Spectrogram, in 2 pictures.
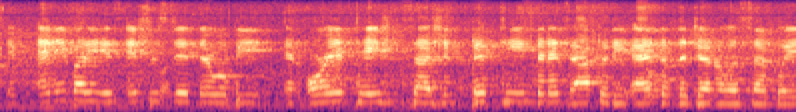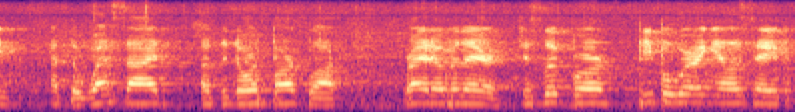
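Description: A man's voice: a little high, noisy background. A man from the police liaisons announcing a call for volunteers at an outdoor assembly. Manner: plain, repeats the announcement. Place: outdoor city park assembly. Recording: dull, echoey outdoor camera recording.

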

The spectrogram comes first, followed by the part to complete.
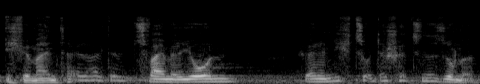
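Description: An actor playing a cynical, bitter old professor in a science fiction radio drama, pompous and sardonic in elaborate phrasing. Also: male voice, mid-range voice, very animated, moderate pace, dark tone, slight background noise, close to an everyday voice. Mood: bitterly sardonic.

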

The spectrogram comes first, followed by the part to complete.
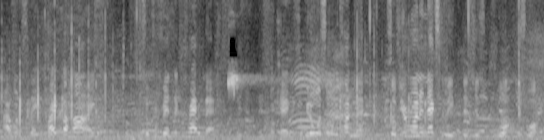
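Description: A man's voice: sits high, very animated, brisk. A man coaching football on an outdoor field, giving short commands and walking players through technique, heard from the camera at a distance. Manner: short barked commands, then explaining technique. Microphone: camera from far off. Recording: distant outdoor voice over crowd and noise.

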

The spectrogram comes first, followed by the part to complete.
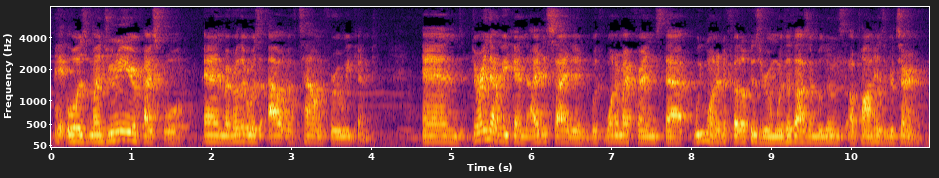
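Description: A man's voice: medium pitch, fairly even intonation, brisk, fairly bright tone, echoey room, a little hiss or hum, low-quality recording. A young man from South Florida, a vlog host, telling a story to camera in a casual, chatty way. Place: living room with bookshelves.

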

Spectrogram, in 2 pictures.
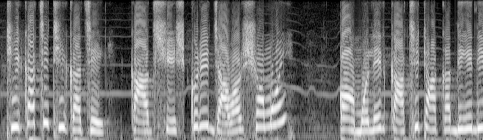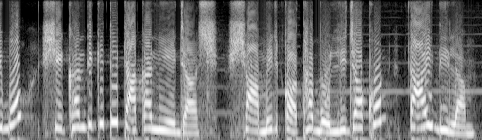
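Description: A proud, scornful rich lady barks orders at her servants in a high, piercing voice, as a woman acts her out. She looks down on the poor and makes it known in every word of this cartoon. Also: lively intonation, normal speed, a bit bright. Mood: haughty. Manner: scornful, commanding. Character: haughty rich mistress, later sick and humbled. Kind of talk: cartoon voice acting.

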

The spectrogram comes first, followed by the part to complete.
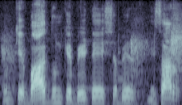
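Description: A man's voice: a little high, steady tone, measured pace, soft background music. A man with a Hyderabadi accent explaining his craft casually in an interview, often circling back over his points. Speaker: tabla maker and shopkeeper, interviewee.

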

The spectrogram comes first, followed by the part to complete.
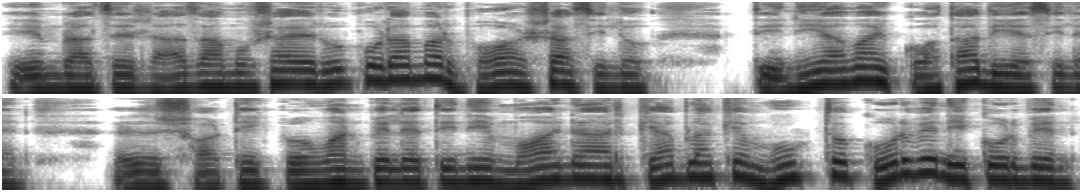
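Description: A man's voice: mid-range voice, normal speed, dark tone, lightly acted. A man playing a kindly, middle-aged village father in a cartoon. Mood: relieved, approving. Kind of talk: cartoon voice acting.

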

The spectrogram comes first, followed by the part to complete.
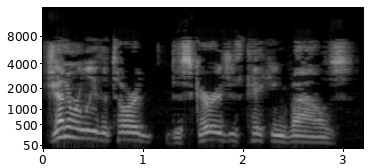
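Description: An older man, a rabbi in his sixties, giving a short, deliberate religious lesson in an explanatory, didactic way. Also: mid-range voice, very animated, a little mellow, breathy edge. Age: older, about 60s. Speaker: rabbi hosting a weekly Torah portion show. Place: indoor home office or study. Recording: muffled, dull webcam audio.

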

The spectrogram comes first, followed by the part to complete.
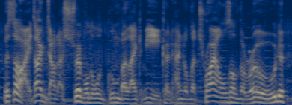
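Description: A man voicing a shriveled old Goomba professor, an excitable, fussy scholar who lectures and exclaims, in a game fan dub. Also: mid-range voice, a little fast, faint music behind, natural voice. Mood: earnest.

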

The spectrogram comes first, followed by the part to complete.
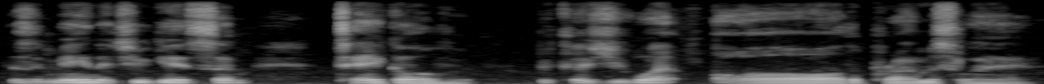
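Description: A man's voice: on the low side, flat delivery, measured pace, dark tone, no echo. A man giving an informal, slangy commentary, asking rhetorical questions and repeating phrases for emphasis. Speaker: host. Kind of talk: informal commentary monologue over on-screen maps and documents.

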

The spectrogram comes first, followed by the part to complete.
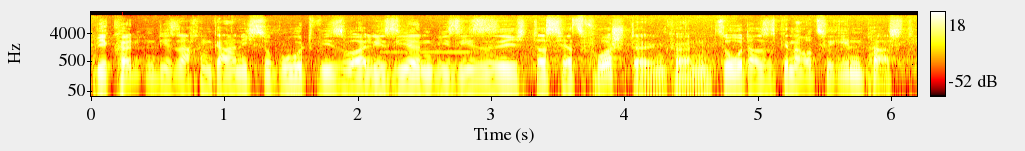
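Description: A man's voice: medium pitch, lively intonation, fairly quick, mellow. A middle-aged man giving an informal, explanatory presentation into a handheld microphone on a stage. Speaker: game developer presenting. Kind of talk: presentation to an audience. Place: stage at a book fair hall. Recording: clear background noise, fair ambience. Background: trade fair hall ambience.

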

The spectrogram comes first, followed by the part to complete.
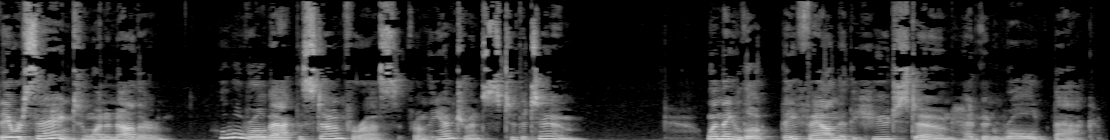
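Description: Slow, deliberate woman reading scripture. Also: mid-range voice, animated. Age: middle-aged. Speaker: scripture reader. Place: small room at home.

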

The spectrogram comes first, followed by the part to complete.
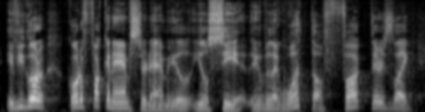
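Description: A man in his thirties from Turkey, a podcast guest ranting about politics in a blunt, profane way in a studio on a boom mic. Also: lively intonation. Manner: blunt, profane, rapid explaining. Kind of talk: heated political chat. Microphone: boom mic on stand.

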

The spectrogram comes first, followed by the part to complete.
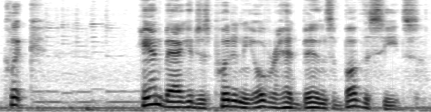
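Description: A man's voice: mid-range voice, big pitch swings. Man reading to children, music behind. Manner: clear, deliberate reading with playful questions to young listeners. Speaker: teacher reading a picture book aloud. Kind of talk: children's read-aloud with chatty asides.

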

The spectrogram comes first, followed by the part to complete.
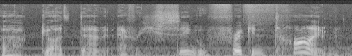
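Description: Young man with a croaky, gravelly voice. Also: medium pitch, huge pitch swings, a little slow, slight background noise. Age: young adult. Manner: rambling, swears often, mutters to himself. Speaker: game video maker. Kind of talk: casual gameplay commentary.

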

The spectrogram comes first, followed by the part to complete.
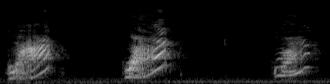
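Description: A woman voicing a noisy, excitable duck from a picture book, with squawking, exclamatory quacks. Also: extremely high pitch, extremely slow, voice pushed up, exaggerated voice. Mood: noisy, excited. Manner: exclamatory, blurting.

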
